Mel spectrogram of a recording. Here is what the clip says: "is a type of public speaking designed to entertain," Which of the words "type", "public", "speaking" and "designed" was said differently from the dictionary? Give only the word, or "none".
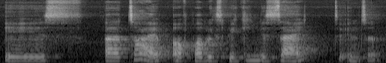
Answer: designed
